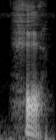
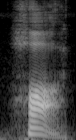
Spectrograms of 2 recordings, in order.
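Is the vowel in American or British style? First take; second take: British; American. First: A British accent with a shorter vowel. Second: An American accent with a longer vowel. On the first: "イギリス英語で読みたいなら、ちょっと口を縦にして、短めにして" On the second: "アメリカ英語で読みたいなら、実際の音声はちょっと長めにして"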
